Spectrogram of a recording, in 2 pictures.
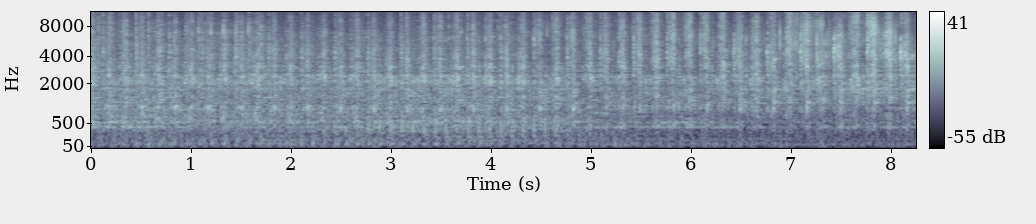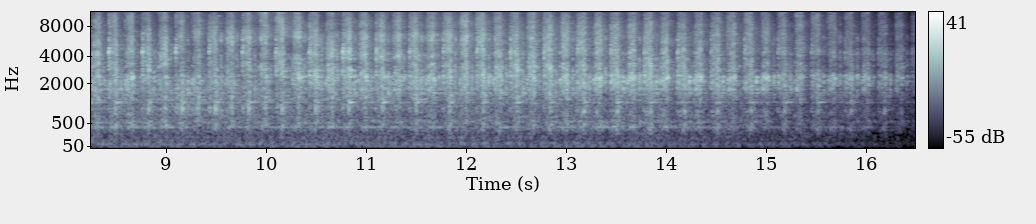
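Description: Electric chaff cutter running, its flywheel blades chopping hand-fed green grass and stalks. A rapid, steady chopping rhythm sits over the hum of the belt-driven electric motor, fading out near the end.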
